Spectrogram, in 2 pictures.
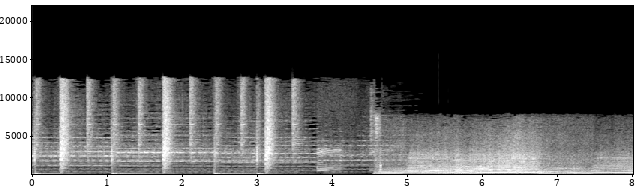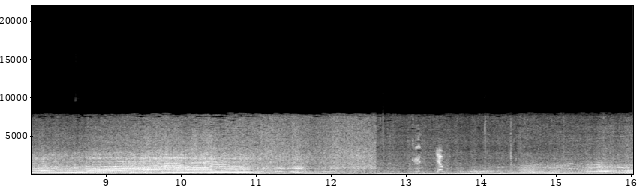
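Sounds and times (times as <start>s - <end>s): car engine accelerating: 4.6s - 16.0s.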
